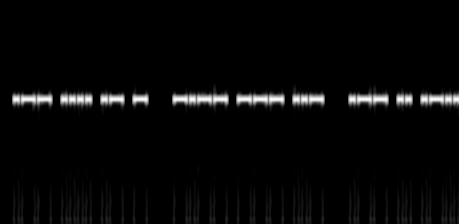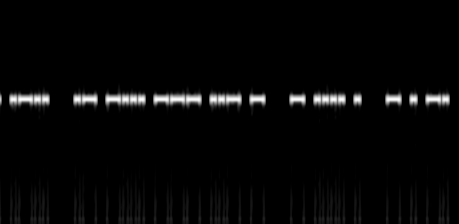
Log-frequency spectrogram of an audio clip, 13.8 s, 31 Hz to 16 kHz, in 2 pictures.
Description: Morse code, heard as a keyed tone, about 20 wpm, 1000 Hz. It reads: WHAT YOU WILL ABOUT THE TEN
